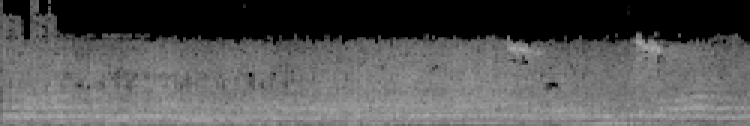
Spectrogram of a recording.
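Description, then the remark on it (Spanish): A car spins donuts in Escacena del Campo, Huelva, while its driver breaks lockdown, with a continuous tire squeal and roaring engine, the pitch wavering up and down as it circles, loud and sustained throughout with no voices. “La Guardia Civil detiene a un flipao, que se salta el confinamiento para hacer trompos con su coche.”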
